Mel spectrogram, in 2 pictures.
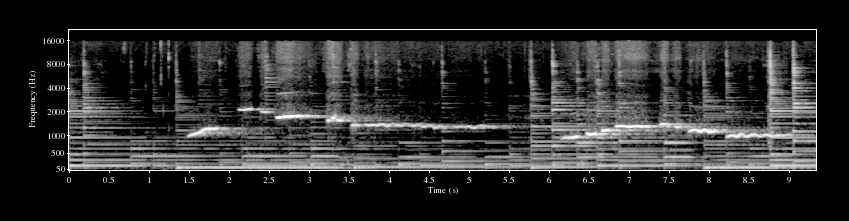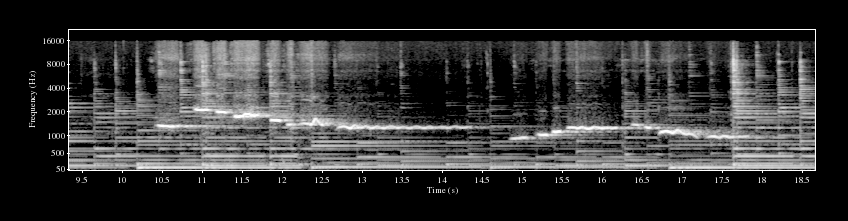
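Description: A slow, weary human whistle carries a sliding melody in repeated drooping phrases, heard clearly over steady instrumental accompaniment with a low sustained bass.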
